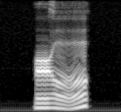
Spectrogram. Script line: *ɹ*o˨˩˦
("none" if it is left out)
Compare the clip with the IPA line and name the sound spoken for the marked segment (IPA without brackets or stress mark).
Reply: ɹ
